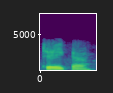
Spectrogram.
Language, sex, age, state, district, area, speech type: Urdu, male, 18-30, Uttar Pradesh, Balrampur, rural, conversation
